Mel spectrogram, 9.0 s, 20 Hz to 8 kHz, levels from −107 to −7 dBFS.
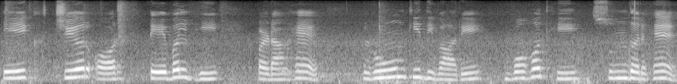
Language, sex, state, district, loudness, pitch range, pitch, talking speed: Hindi, female, Punjab, Fazilka, -16 LUFS, 210-250 Hz, 230 Hz, 95 wpm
